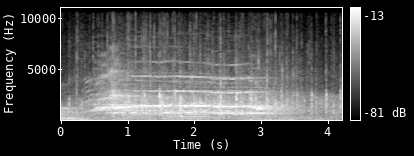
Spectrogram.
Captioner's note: crowd cheers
